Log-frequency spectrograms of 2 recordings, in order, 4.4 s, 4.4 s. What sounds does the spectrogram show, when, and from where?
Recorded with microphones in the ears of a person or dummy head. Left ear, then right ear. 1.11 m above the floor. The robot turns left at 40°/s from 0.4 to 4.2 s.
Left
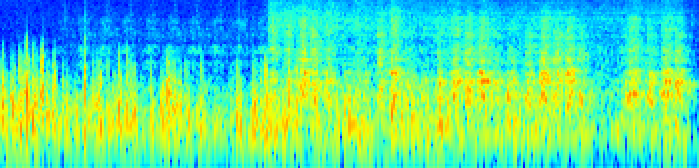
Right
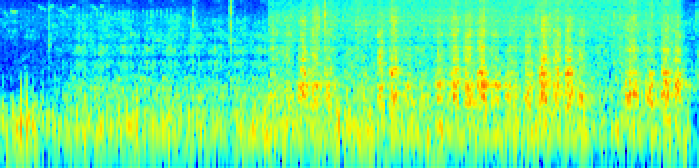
1.7 s writing: 10° right, 0.9 m; by 4.3 s 110° right, 0.9 m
